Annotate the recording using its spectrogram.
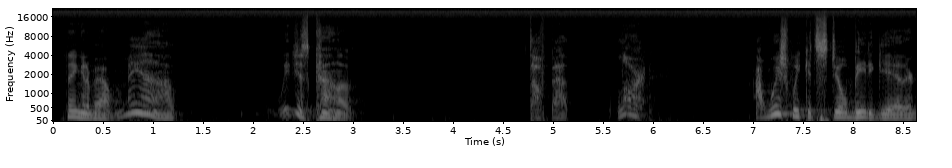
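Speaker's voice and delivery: choked up, on the verge of tears. Recalling a friend calling him his lifelong prayer partner, on the verge of tears. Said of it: "I'm about to start crying now".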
